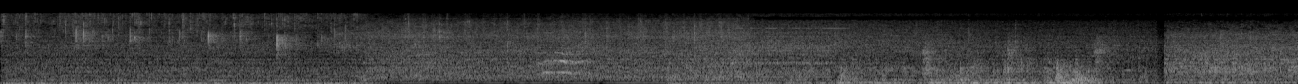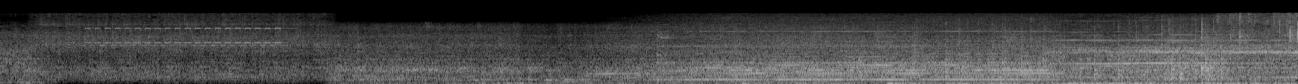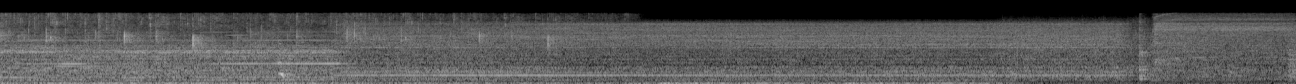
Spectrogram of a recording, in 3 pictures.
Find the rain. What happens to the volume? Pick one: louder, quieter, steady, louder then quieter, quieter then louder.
louder then quieter.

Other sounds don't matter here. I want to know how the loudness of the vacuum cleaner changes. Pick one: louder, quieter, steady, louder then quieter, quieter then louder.
steady.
